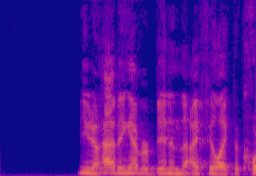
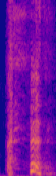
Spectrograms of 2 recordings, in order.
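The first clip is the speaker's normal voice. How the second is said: high laugh. Real, not acted. Laughs at dad's bowling offer.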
